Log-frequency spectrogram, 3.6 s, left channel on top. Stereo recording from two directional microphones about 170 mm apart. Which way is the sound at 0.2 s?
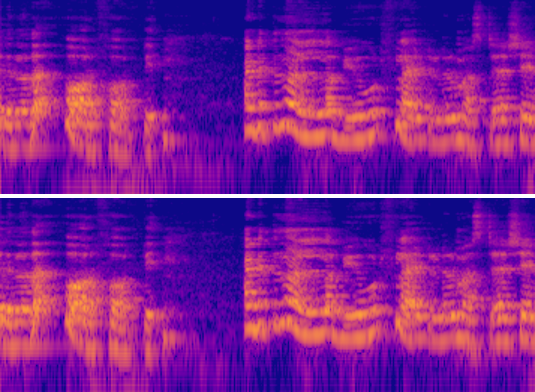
15° right (ahead or behind).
